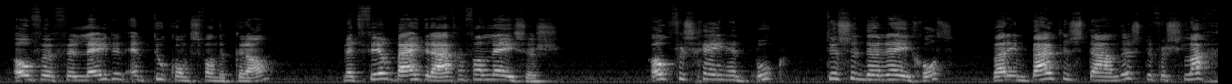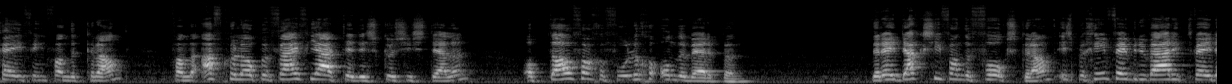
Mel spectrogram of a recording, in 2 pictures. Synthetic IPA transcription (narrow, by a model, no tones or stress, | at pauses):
ʔowvəv̥əɹlejdənɛntukɔmstfɑndəkrɑnt | mɛtfɪːlˠbɛjdraːχənvɑnlejzəɹs | ʔowkfəɹsχejnɦəd̚buk | tɵsəndərejχəlˠs | ʋaːɾɪnbœɥtənstaːndəɹsdəvəɹslɑχːejvɪŋvɑndəkrɑnt | fɑndəʔɑfχəlowpənvɛjfjaːɹtɛdɪskɵsistɛlən | ɔp̚tɑlˠvɑnχəv̥uləχəʔɔndəɹʋɛrpən | d̥əɾedɑksivɑndəv̥ɔlˠkskrɑntɪzbəχɪnfejbryaːɾitʋej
